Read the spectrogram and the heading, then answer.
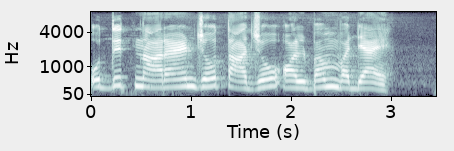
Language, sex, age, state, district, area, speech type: Sindhi, female, 18-30, Maharashtra, Thane, urban, read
